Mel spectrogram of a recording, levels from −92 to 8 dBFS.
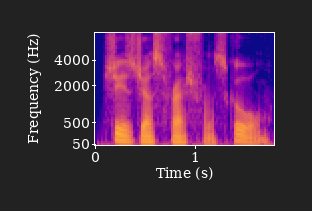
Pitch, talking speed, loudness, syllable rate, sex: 90 Hz, 200 wpm, -20 LUFS, 3.6 syllables/s, male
